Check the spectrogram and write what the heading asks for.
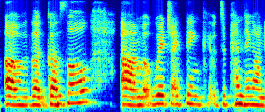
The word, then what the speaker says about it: ghazal: So sometimes it rhymes with muscle, and I tried to rhyme in my title.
